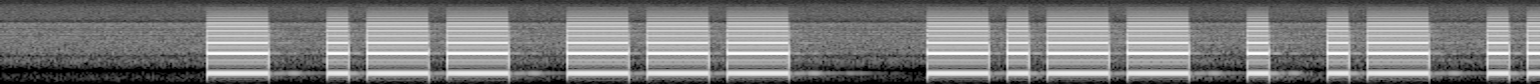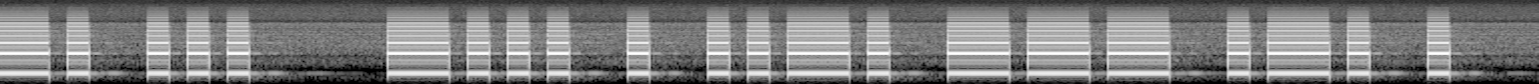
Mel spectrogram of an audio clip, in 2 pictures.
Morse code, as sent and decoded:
- .-- --- / -.-- . .- .-. ... / -... . ..-. --- .-. .
TWO YEARS BEFORE

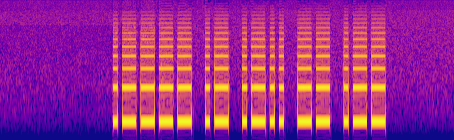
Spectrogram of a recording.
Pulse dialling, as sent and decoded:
none

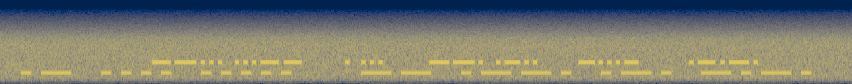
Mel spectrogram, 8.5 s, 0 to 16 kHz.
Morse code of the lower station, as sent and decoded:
.- .... ..... / -- .--. .-. -.-.
AH5 MPRC

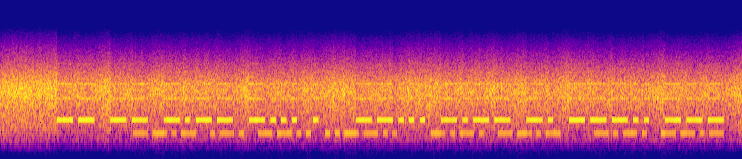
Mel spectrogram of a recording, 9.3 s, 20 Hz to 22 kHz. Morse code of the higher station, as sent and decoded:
-- -- -.-- -... . / --... -.-- -. ---.. ---
MMYBE 7YN8O

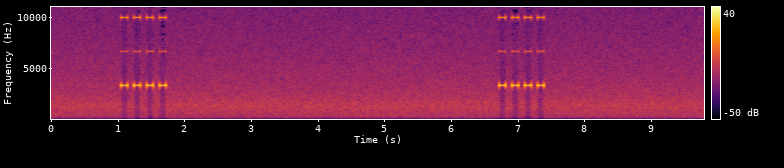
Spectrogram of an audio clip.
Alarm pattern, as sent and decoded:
4 beeps and a pause
temporal four

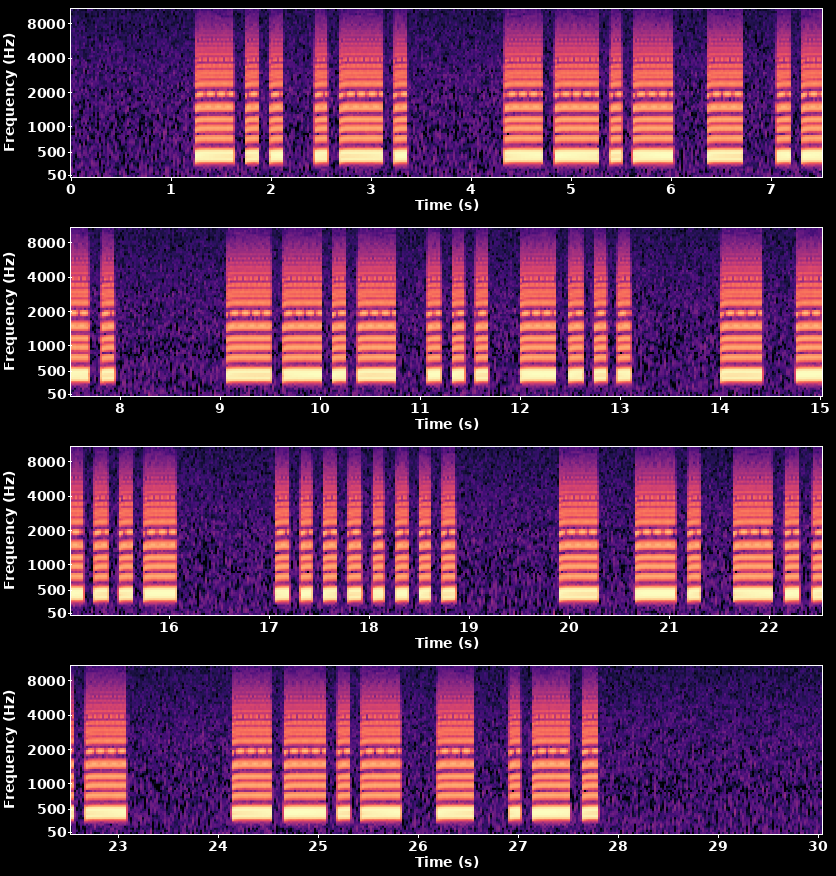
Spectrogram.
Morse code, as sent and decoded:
-.. .-. / --.- - .-. / --.- ... -... / - -..- / ........ / - -. -..- / --.- - .-.
DR QTR QSB TX <HH> TNX QTR

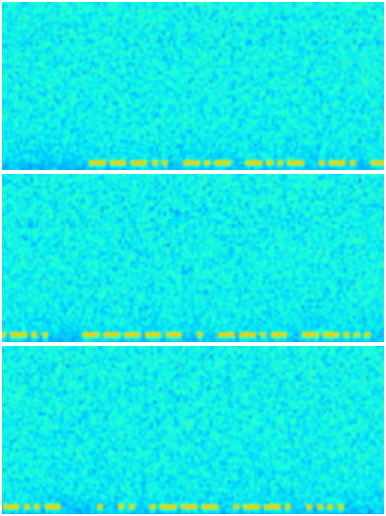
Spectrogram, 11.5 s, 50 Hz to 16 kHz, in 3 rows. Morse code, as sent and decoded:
---.. -.- -..- .-. --.. / ----- . --.- --... -..- / . .. .--- .--. ....
8KXRZ 0EQ7X EIJPH

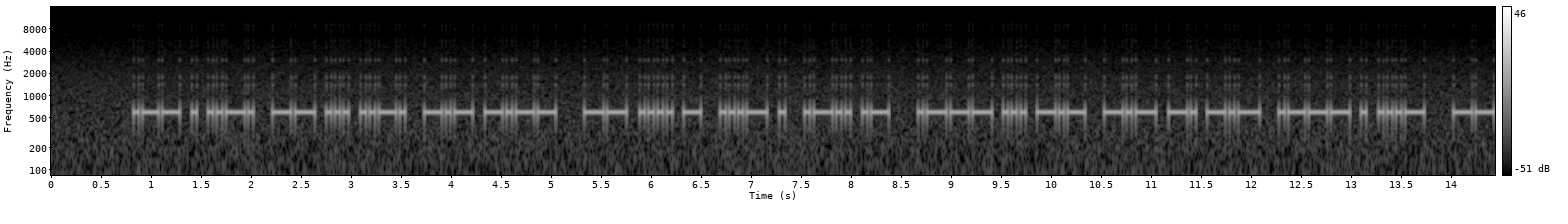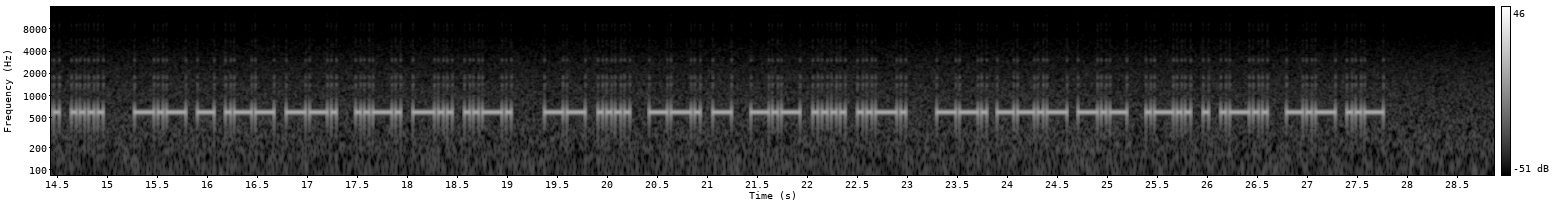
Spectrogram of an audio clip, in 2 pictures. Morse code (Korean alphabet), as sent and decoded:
.-- . ..-. -- ... ..-. -.- -.-- / -- .... - ...- . .-.. .- / .--- ... -.- -.- -. -.- .--- . ...- / --. .... / -.- - .-- --. ..-. -.. ..-. / -- .... --. - -.- .... ..-. / --. --.- -.- .-.. . .-.. -.- ..-
반면에 뭐라고 형용할 수 없는 무서운 생각이

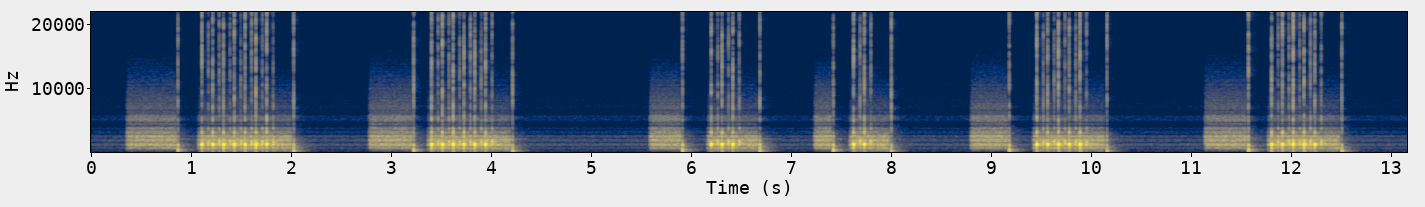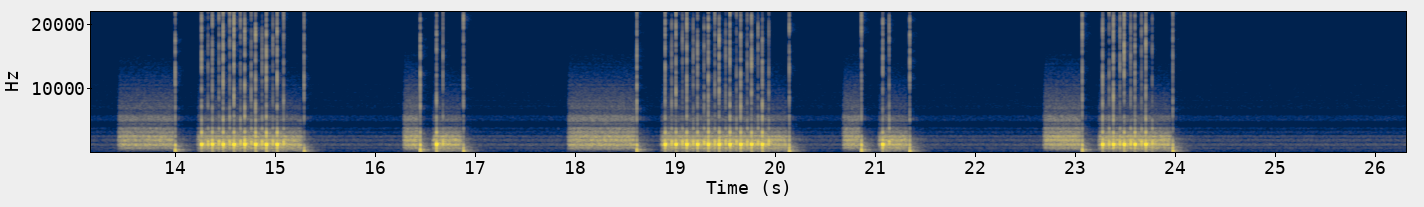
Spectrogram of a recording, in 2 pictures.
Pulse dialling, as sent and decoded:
7 / 6 / 3 / 2 / 5 / 5 / 8 / 1 / 10 / 1 / 5
7 6 3 2 5 5 8 1 0 1 5

